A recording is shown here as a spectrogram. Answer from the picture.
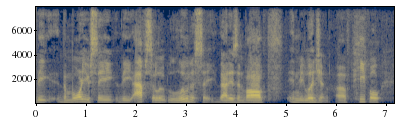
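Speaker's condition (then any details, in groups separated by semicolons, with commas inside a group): No condition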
